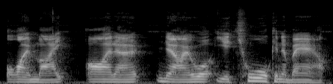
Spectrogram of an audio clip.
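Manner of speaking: slow, strained Australian vowels; exaggerated Aussie drawl; satirized Australian accent. Shown as a demonstration. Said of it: "if you strain the vowels".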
